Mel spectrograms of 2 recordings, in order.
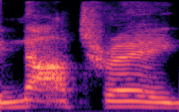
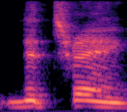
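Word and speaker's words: Nha Trang: I have to practice my Vietnamese, Nitring. Americans say Na Trang. You can say Nitring like that, Nitring.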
